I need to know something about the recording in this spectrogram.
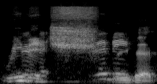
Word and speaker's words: Rubik: Well, his name really is pronounced Rebitch.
